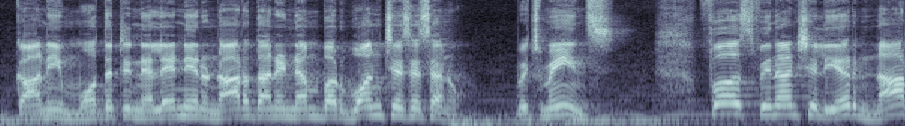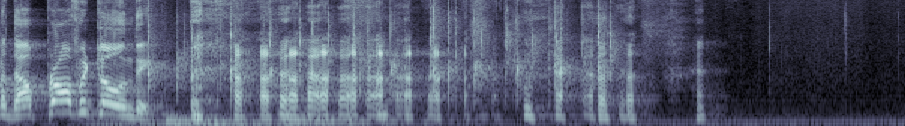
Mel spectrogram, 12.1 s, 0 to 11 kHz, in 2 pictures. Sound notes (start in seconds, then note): 6.7 applause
